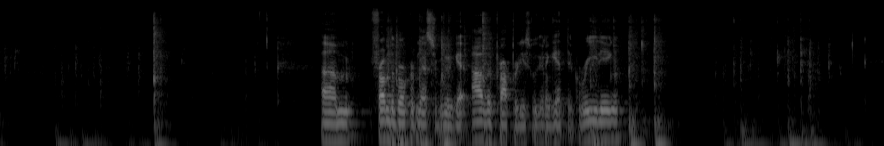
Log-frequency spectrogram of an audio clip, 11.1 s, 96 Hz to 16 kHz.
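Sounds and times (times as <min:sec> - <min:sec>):
typing on a computer keyboard: 0:00.0 - 0:03.4, 0:04.8 - 0:06.3, 0:07.3 - 0:10.8
speech: 0:04.0 - 0:08.0.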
